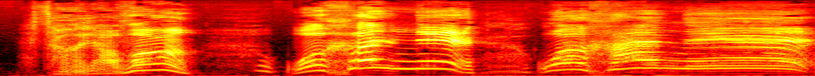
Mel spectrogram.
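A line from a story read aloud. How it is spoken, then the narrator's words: Drunk, wailing shout. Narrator (Chinese): 酩酊大醉之际，他嚎啕大哭的叫喊着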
